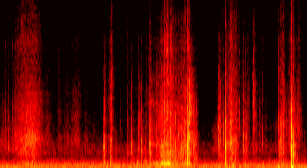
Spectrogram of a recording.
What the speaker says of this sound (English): You lay your roll of bag in there, slide them out, cut them off.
